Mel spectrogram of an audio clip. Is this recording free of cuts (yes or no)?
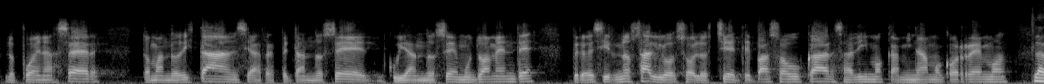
no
